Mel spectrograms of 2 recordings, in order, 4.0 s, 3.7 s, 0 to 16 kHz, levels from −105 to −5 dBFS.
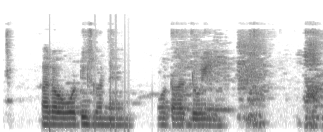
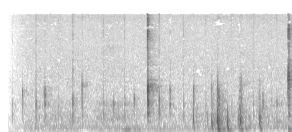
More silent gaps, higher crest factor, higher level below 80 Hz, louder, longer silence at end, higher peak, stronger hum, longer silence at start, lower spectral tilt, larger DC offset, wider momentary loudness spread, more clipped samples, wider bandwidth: neither; second, 18 dB vs 32 dB; second, -74 dBFS vs -68 dBFS; first, -38 LUFS vs -51 LUFS; about the same, 0 s vs 0 s; about the same, -20 dBFS vs -20 dBFS; neither; second, 0.05 s vs 0.3 s; first, -5.5 dB/octave vs -2 dB/octave; neither; second, 15 LU vs 19 LU; neither; second, 9.4 kHz vs 11.5 kHz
